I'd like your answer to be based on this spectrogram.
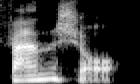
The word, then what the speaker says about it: Featherstonehaugh: You know, I mean, Re- you for years I didn't know that the, the English name Featherstonehaugh is pronounced Fanshawe.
